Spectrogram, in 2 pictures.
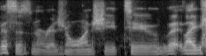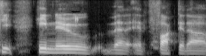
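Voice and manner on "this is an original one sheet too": put-on mutter, lower and quieter. Retelling what he said after a dry marker spoiled the signature: imitating muttering under his breath. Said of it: "under his breath".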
